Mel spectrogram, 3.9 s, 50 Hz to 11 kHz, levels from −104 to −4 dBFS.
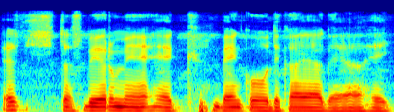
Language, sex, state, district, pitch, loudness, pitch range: Hindi, male, Arunachal Pradesh, Lower Dibang Valley, 100 Hz, -15 LUFS, 95-105 Hz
